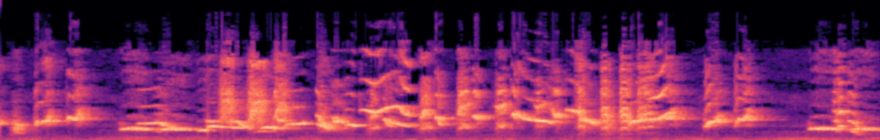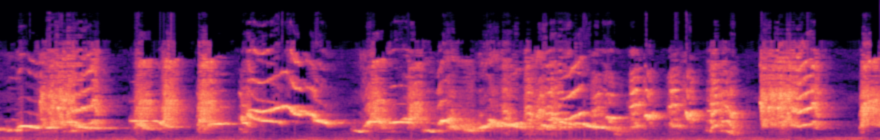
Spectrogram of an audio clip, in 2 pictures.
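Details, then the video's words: Dueling Oriental magpie-robins at a breeding enclosure, played to provoke other magpie-robins. A long, dense outpouring of fast whistled trills, slurred notes and scratchy chatter, broken by a short pause midway. "DUEL KACER di kandang ternak‼️pancing semua jenis kacer cpt emosi"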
